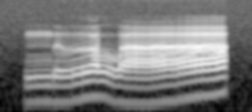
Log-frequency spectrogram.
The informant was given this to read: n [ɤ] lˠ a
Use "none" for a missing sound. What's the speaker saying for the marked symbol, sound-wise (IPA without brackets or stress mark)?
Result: ɤ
